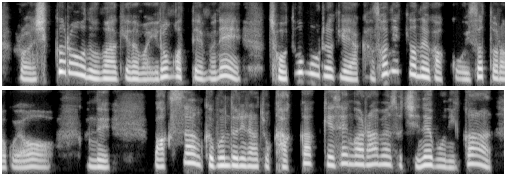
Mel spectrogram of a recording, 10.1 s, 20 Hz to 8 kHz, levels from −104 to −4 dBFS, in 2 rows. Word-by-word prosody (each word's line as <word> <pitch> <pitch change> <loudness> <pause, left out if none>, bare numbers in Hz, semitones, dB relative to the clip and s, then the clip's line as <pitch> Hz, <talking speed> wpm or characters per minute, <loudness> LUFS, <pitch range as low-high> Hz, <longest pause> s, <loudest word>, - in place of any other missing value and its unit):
그런 190 -6 -1
시끄러운 345 - +3
음악이나 200 -1 +2
막 185 - -3
이런 255 +7 +1
것 260 -2 -1
때문에 215 +3 0 0.3
저도 230 - +2
모르게 275 - +1
약간 190 +1 -4
선입견을 335 - +2
갖고 205 -1 -5
있었더라고요. 195 -3 -1 0.4
근데 200 -2 -1 0.4
막상 280 +7 +1
그분들이랑 235 -2 +3
좀 210 -2 -7
가깝게 255 +5 -1
생활하면서 270 -2 0
지내보니까 220 +2 0
230 Hz, 350 characters per minute, -22 LUFS, 200-275 Hz, 0.4 s, 시끄러운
